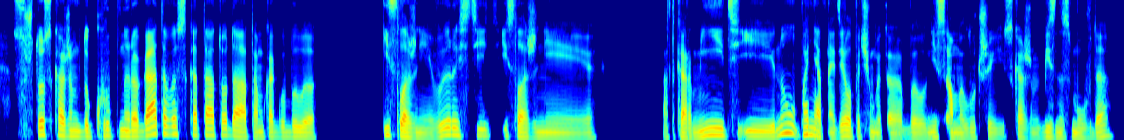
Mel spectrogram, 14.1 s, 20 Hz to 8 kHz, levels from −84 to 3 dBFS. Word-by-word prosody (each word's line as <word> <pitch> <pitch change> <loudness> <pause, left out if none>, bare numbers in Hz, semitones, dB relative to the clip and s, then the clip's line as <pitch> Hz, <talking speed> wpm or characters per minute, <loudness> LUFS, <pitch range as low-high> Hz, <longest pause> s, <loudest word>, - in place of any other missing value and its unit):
С - - -5
что, 150 - +1
скажем, 125 -5 +1
до 115 -1 -1
крупнорогатого 130 +7 +3
скота, 145 -2 +1
то 145 +3 -2
да- 120 -6 +3
там 105 0 -4
как 110 0 -2
бы 105 0 -8
было 105 -3 -1 0.8
и 150 - +1
сложнее 100 -7 +6
вырастить, 130 -1 -1
и 135 - -10
сложнее 100 -3 -4 0.8
откормить, 120 +7 +1
и, 115 -1 -2
ну, 185 +3 +1
понятное 135 -12 -1
дело, 125 +1 +1
почему 105 -3 -6
это 95 -1 -5
был 95 +1 -5
не 105 +1 -5
самый 100 -2 +2
лучший, 95 -2 -8
скажем, 95 0 -6
business 100 -3 -2
move, 95 -2 -5
да. 115 +6 -3
110 Hz, 135 wpm, -28 LUFS, 100-130 Hz, 0.8 s, сложнее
